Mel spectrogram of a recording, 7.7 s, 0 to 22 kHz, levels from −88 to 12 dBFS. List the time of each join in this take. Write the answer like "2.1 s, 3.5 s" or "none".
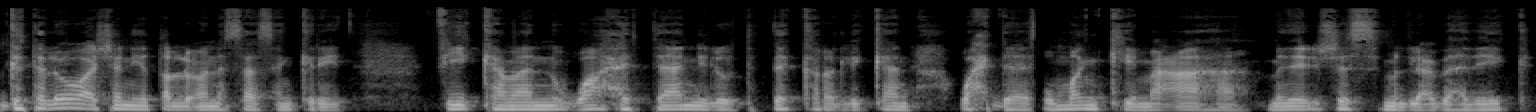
5.1 s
